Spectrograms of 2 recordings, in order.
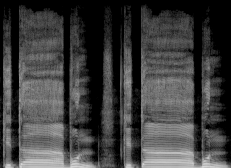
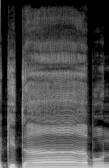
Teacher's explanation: অক্ষর এসছে তানবিনের পরে এটি ইজহার হবে বিনা গুনায় পড়তে হবে বা দুপেশ বুনটা বিনা গুনায় পড়তে হবে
